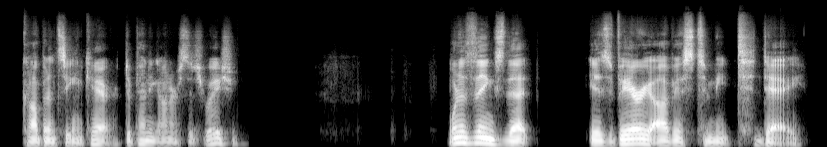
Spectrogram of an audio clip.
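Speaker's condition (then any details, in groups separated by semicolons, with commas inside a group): No condition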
